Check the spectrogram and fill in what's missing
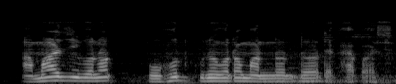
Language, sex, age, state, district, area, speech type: Assamese, male, 30-45, Assam, Majuli, urban, spontaneous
